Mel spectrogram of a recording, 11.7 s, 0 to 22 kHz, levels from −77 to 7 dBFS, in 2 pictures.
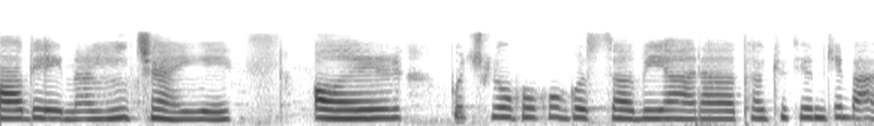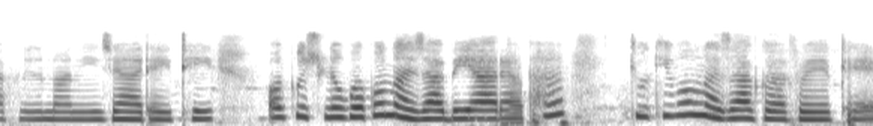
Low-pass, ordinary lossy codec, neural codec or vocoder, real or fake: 7.2 kHz; none; codec, 16 kHz, 1 kbps, X-Codec, HuBERT features, trained on balanced general audio; fake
